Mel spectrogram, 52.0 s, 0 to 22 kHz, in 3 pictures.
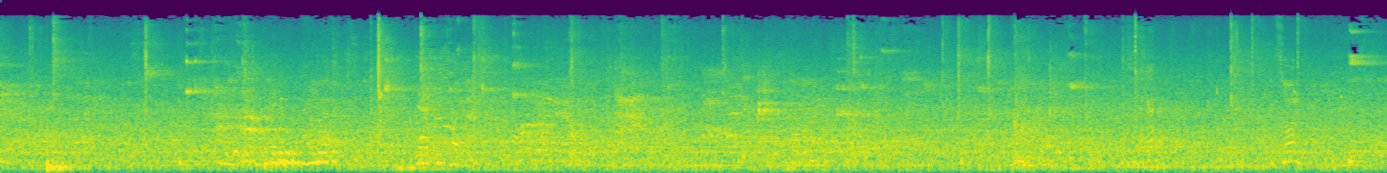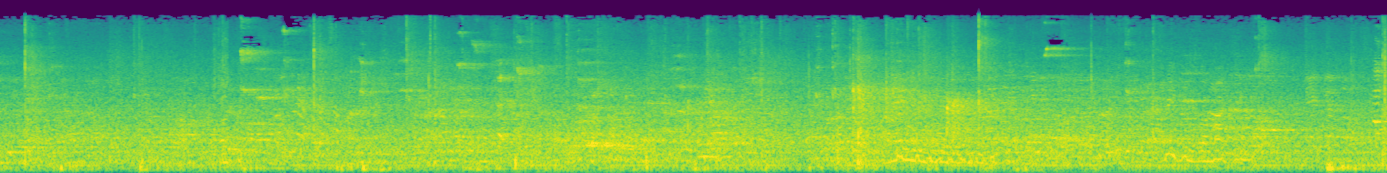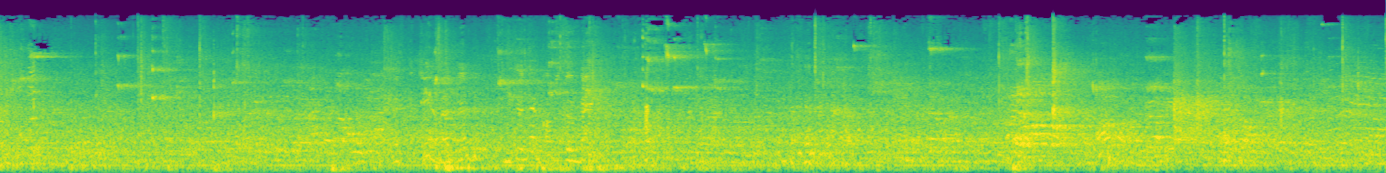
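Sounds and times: voices in large hall: 0:00.0 - 0:52.0
short high squeaks: 0:42.6 - 0:43.9.

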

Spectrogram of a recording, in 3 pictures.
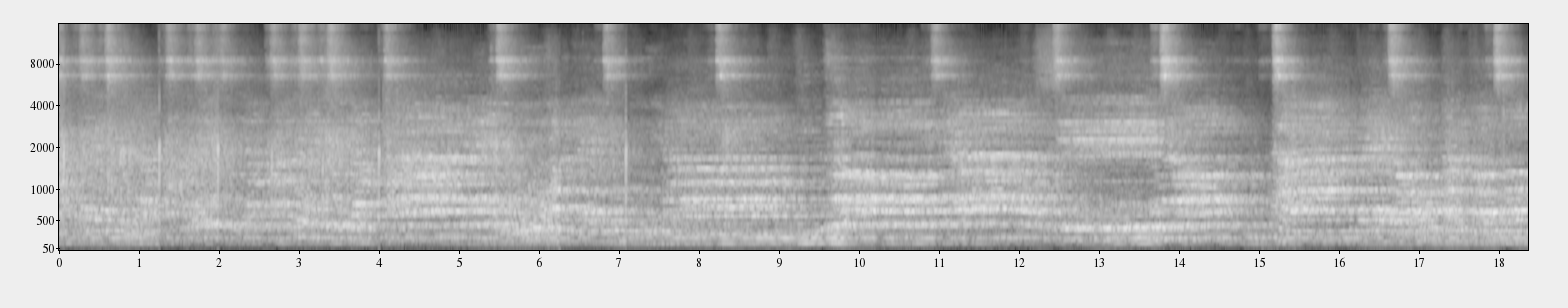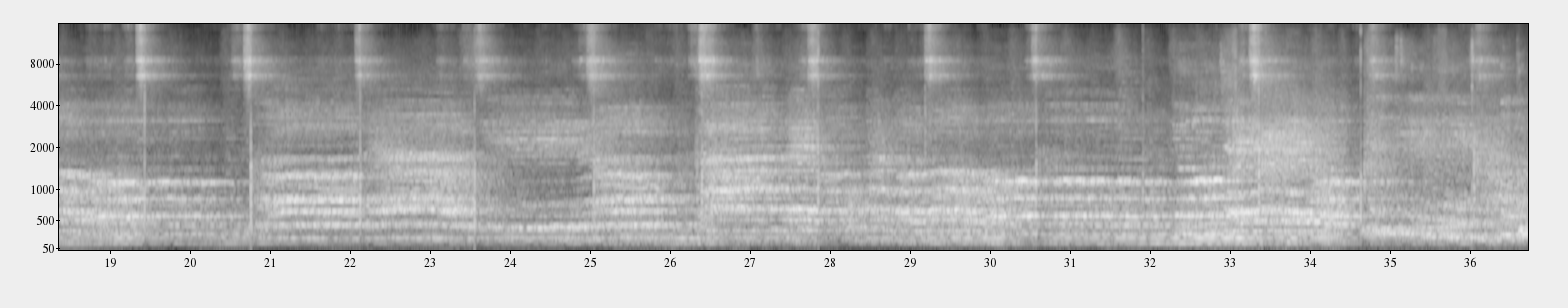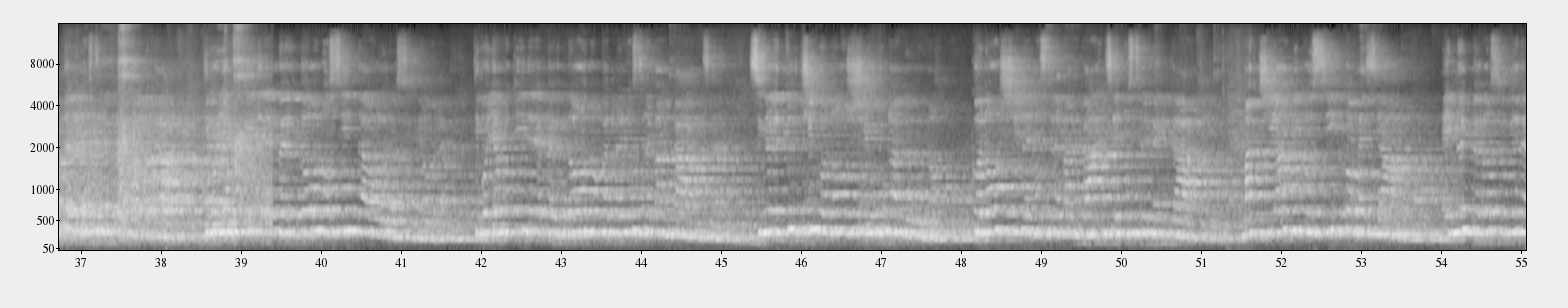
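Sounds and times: percussion beat: 0:00.0 - 0:39.4
congregation singing: 0:00.0 - 0:55.0.

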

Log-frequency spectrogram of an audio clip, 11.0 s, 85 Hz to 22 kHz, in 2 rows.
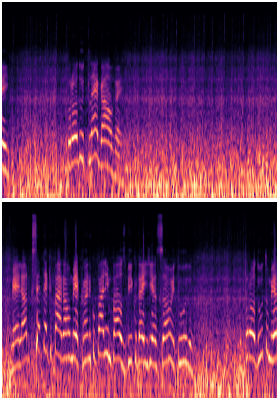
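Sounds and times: motorcycle engine cruising: 0:00.0 - 0:11.0
wind rush on microphone: 0:00.0 - 0:11.0.

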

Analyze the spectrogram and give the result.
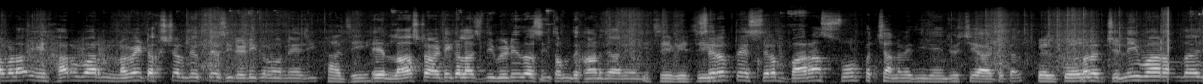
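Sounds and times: person speaking: 0:00.0 - 0:12.0
cloth rustling: 0:00.2 - 0:12.0.

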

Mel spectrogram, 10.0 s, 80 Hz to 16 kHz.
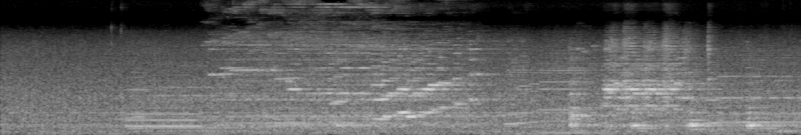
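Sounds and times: cartoon subway train rumble: 0:00.0 - 0:10.0
sustained tones: 0:01.6 - 0:10.0.

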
